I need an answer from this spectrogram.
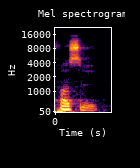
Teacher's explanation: صاد کو موٹا کر کے پڑھیں گے اور لام ساکن ہو جائے گا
